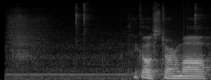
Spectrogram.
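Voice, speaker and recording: A man giving an unscripted coding tutorial, thinking aloud in halting, short fragments. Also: on the low side, wildly swooping pitch, darkish tone. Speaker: programming tutorial instructor. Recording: noisy with keyboard typing. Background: computer keyboard typing.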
